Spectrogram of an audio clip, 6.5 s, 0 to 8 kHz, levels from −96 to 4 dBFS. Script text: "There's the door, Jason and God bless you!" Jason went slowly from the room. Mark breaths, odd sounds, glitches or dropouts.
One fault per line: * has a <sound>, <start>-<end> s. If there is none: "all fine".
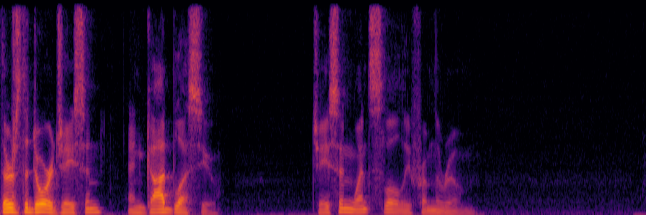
all fine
